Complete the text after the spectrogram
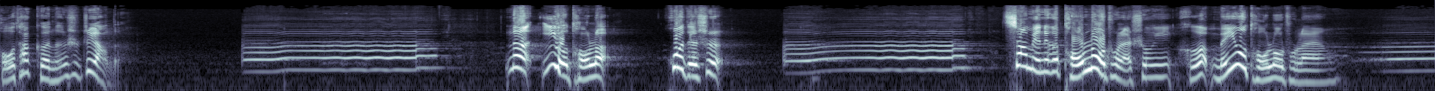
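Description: A woman speaks calmly and explains, close to a microphone.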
